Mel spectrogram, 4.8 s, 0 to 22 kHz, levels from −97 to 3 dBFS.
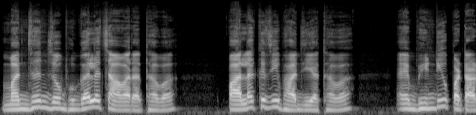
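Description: No technical faults can be heard anywhere in the speech recording, with the signal holding steady and continuous throughout.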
